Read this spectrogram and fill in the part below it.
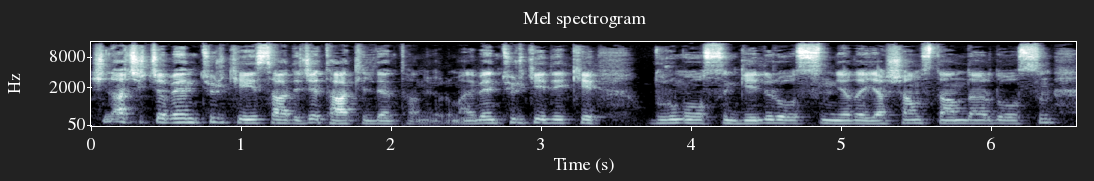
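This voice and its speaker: Speaking at a fairly quick pace, a man uses an unremarkable speaking voice with a fairly high pitch and fairly even intonation. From Germany (Turkish heritage). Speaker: fitness YouTuber and bodybuilder. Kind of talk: casual talk to camera.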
